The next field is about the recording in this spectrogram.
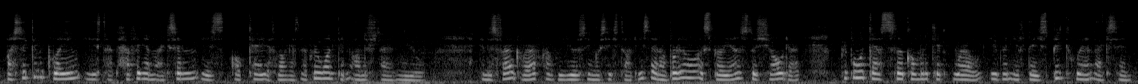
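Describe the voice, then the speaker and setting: A woman's voice: on the high side, mellow, slight background noise, rough recording. A young woman from Indonesia with a Sundanese accent, a university student reading her written assignment aloud with small stumbles and self-corrections. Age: young adult.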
